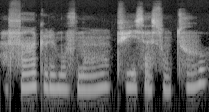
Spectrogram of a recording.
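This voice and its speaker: Speaking with a fairly low pitch and flat delivery, a woman guides a relaxation session as a yoga nidra teacher. She keeps to a breathy, gentle half-whisper with long, measured pauses, and the recording has no echo.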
